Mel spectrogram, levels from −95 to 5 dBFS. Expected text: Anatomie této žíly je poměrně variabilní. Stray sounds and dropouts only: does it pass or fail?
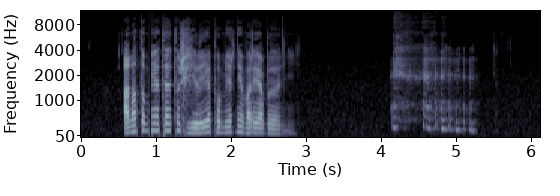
fail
